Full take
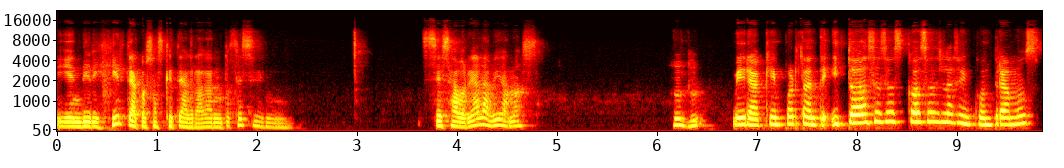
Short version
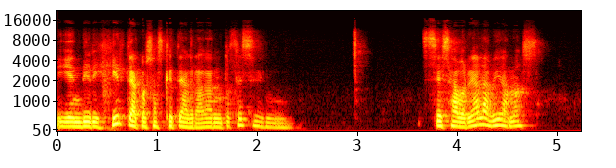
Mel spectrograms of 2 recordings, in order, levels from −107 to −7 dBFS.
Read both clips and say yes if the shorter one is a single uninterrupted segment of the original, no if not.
yes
